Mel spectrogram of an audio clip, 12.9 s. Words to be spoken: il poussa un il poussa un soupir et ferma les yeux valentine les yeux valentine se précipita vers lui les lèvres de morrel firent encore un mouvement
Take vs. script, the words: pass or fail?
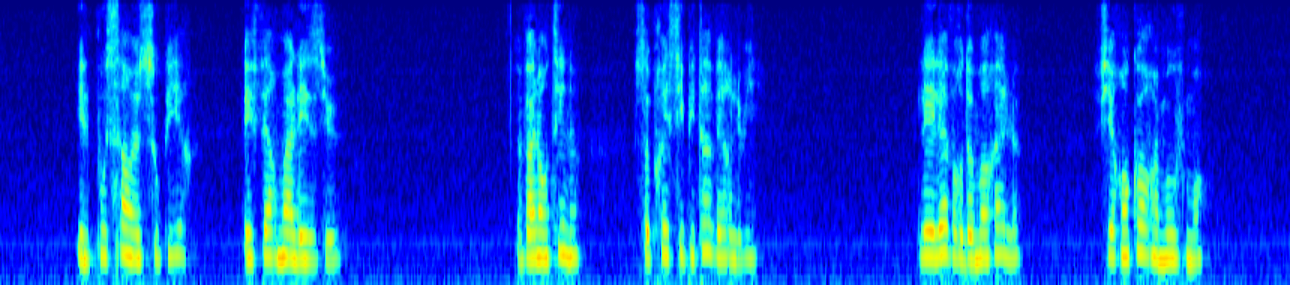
fail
